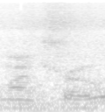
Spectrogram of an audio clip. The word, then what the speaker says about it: Montreux: Live at Montreux. Is that the right way to say it? Not sure. Montreux.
